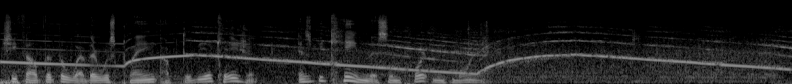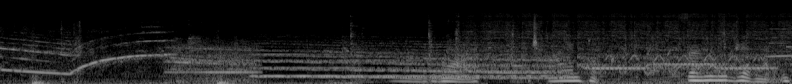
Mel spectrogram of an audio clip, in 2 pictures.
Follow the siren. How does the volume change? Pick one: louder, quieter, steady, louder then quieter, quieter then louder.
steady.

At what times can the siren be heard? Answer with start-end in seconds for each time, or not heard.
0.0-15.8.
